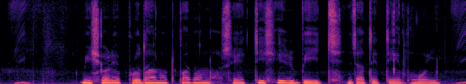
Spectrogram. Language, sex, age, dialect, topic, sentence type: Bengali, male, 31-35, Rajbangshi, agriculture, statement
